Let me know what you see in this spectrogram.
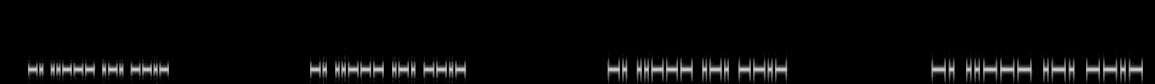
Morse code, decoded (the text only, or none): N2RQ N2RQ N2RQ N2RQ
